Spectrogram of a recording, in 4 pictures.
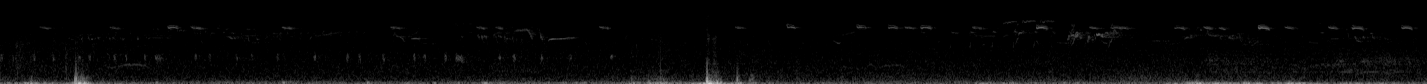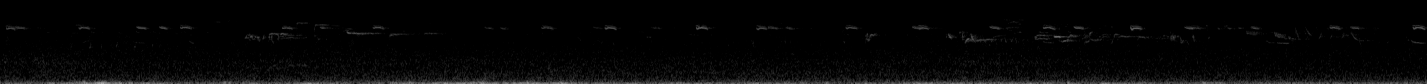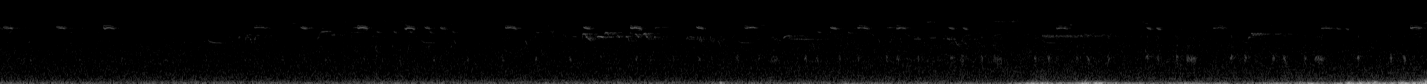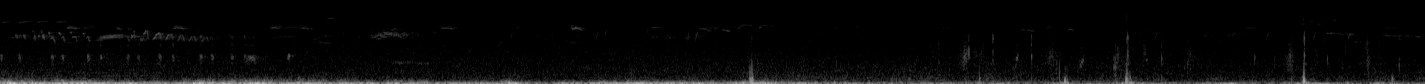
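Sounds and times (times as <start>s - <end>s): other bird calls: 0.0s - 29.8s, 31.0s - 57.0s
birds chirping: 0.0s - 57.0s
low rumbling wind gusts: 9.7s - 22.1s, 38.6s - 57.0s.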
